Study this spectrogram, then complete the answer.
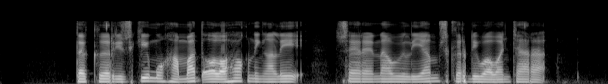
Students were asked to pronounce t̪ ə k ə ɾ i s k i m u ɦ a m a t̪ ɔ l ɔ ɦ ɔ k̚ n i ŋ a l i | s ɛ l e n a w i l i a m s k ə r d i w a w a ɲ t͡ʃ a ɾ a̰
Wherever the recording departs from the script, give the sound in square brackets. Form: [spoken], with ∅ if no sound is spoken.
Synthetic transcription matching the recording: t̪ ə k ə ɾ i s k i m u ɦ a m a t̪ ɔ l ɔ ɦ ɔ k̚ n i ŋ a l i | s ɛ [ɾ] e n a w i l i a m s k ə r d i w a w a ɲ t͡ʃ a ɾ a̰

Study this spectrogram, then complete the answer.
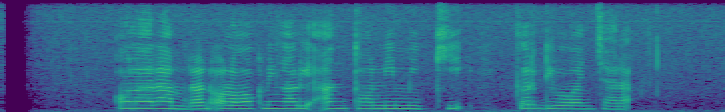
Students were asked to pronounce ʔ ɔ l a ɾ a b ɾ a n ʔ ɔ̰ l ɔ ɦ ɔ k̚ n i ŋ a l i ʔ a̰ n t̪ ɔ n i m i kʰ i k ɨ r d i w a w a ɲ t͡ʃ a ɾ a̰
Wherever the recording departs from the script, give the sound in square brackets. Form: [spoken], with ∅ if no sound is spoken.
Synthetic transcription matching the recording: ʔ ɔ l a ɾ a [m] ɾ a n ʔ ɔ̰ l ɔ ɦ ɔ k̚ n i ŋ a l i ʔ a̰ n t̪ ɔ n i m i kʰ i k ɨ r d i w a w a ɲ t͡ʃ a ɾ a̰

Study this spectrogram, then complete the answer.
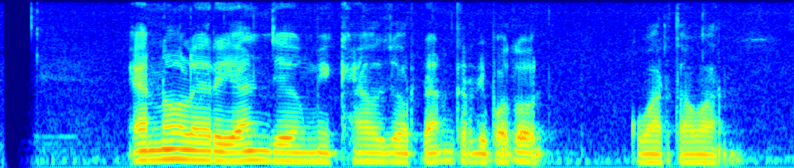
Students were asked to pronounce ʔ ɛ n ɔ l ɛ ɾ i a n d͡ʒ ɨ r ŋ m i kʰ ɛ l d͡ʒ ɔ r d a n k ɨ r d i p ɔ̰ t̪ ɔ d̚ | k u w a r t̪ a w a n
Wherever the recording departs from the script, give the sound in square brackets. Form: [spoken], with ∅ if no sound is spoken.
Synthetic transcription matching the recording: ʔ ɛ n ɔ l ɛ ɾ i a n d͡ʒ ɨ [∅] ŋ m i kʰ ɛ l d͡ʒ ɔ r d a n k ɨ r d i p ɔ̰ t̪ ɔ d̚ | k u w a r t̪ a w a n

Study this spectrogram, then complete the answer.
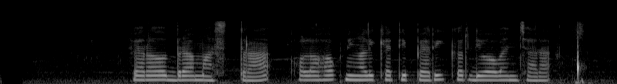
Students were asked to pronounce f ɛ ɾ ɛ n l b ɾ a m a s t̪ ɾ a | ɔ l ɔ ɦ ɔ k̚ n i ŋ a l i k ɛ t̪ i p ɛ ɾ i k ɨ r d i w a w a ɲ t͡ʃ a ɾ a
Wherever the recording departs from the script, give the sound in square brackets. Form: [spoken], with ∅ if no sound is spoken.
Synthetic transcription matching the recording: f ɛ ɾ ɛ [∅] l b ɾ a m a s t̪ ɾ a | ɔ l ɔ ɦ ɔ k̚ n i ŋ a l i k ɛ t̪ i p ɛ ɾ i k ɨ r d i w a w a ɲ t͡ʃ a ɾ a

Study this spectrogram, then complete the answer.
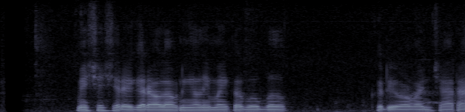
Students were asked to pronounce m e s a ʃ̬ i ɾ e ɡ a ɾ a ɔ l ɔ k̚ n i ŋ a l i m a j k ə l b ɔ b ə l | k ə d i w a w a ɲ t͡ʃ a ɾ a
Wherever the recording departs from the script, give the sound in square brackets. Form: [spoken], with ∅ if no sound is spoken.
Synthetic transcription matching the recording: m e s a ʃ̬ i ɾ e ɡ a ɾ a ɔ l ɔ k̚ n i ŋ a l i m a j k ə l b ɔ b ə l | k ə d i w a w a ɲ t͡ʃ a ɾ a

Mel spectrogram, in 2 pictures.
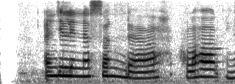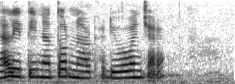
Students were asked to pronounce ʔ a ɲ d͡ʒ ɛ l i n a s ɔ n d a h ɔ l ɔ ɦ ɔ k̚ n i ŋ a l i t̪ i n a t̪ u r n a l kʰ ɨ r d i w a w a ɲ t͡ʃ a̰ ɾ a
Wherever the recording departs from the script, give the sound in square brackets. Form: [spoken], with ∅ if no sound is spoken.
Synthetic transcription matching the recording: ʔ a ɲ d͡ʒ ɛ l i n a s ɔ n d a h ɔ l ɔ ɦ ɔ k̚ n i ŋ a l i t̪ i n a t̪ u r n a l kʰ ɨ r d i w a w a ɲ t͡ʃ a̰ ɾ a

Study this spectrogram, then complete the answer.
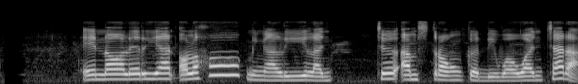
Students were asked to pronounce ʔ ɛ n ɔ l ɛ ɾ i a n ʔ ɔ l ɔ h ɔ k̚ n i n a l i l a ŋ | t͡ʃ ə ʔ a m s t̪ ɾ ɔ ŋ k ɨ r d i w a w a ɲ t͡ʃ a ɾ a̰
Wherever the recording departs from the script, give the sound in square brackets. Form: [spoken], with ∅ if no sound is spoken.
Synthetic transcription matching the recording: ʔ ɛ n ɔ l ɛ ɾ i a n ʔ ɔ l ɔ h ɔ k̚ n i [ŋ] a l i l a [ɲ] | t͡ʃ ə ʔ a m s t̪ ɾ ɔ ŋ k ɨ r d i w a w a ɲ t͡ʃ a ɾ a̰

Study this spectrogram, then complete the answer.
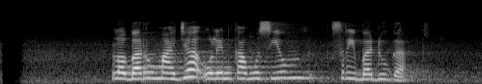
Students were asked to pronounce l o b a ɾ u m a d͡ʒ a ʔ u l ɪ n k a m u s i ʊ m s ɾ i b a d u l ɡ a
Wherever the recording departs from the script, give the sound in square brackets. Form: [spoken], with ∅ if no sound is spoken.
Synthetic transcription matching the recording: l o b a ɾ u m a d͡ʒ a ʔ u l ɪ n k a m u s i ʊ m s ɾ i b a d u [∅] ɡ a

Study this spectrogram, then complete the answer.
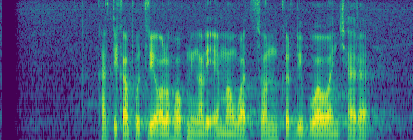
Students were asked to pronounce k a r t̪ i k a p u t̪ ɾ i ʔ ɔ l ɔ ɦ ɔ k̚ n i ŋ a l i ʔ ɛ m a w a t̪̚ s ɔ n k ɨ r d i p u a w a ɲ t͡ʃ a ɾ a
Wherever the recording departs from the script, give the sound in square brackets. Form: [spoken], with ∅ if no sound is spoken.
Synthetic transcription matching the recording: k a r t̪ i k a p u t̪ ɾ i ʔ ɔ l ɔ ɦ ɔ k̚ n i ŋ a l i ʔ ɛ m a w a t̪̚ s ɔ n k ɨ r d i p u a w a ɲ t͡ʃ a ɾ a

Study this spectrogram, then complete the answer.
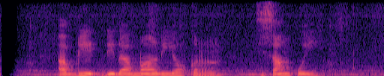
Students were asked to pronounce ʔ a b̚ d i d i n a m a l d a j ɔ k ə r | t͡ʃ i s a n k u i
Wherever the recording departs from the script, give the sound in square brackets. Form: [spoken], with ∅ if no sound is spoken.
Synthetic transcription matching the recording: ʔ a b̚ d i d i [d] a m a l d [i] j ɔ k ə r | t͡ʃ i s a [ŋ] k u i

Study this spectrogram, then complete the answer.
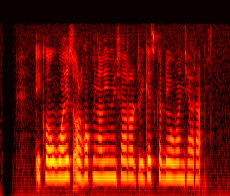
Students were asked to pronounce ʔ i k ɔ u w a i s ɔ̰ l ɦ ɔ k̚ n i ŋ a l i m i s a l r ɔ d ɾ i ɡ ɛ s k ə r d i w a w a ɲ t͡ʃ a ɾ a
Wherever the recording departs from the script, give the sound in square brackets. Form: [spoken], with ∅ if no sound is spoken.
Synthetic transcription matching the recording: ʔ i k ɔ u w a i s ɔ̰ l ɦ ɔ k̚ n i ŋ a l i m i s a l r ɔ d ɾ i ɡ ɛ s k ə r d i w a w a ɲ t͡ʃ a ɾ a

